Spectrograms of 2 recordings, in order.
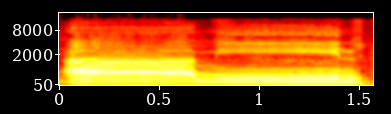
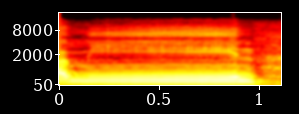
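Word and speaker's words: آمين: Yaitu A-nya dibaca panjang, minimal 2 harokah, lalu mengikuti mat badal ini minnya dibaca panjang 4 sampai 6 harokah. Amin.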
